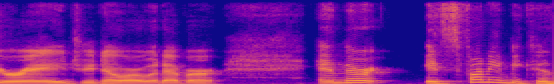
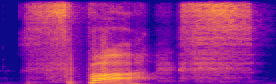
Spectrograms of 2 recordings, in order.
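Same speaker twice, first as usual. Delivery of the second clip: angry spa; 6 dB louder, much slower than usual. Shown as a demonstration. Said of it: "Less anger".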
